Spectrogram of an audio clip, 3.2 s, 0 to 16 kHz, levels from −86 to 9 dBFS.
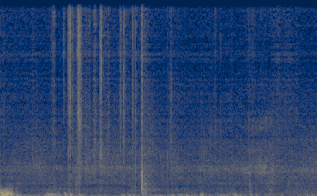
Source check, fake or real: fake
